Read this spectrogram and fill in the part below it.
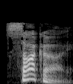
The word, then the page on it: sockeye: British English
